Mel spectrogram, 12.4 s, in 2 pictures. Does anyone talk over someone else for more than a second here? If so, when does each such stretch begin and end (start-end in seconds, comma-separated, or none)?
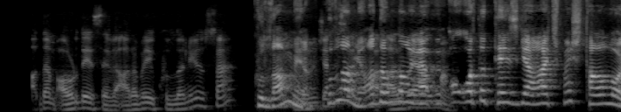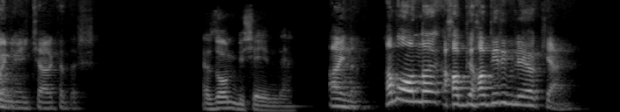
2.9-4.6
